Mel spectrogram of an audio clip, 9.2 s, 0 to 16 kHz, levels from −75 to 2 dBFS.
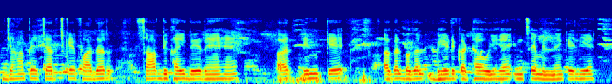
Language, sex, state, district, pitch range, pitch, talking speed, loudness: Hindi, male, Chandigarh, Chandigarh, 155-165 Hz, 160 Hz, 145 wpm, -15 LUFS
